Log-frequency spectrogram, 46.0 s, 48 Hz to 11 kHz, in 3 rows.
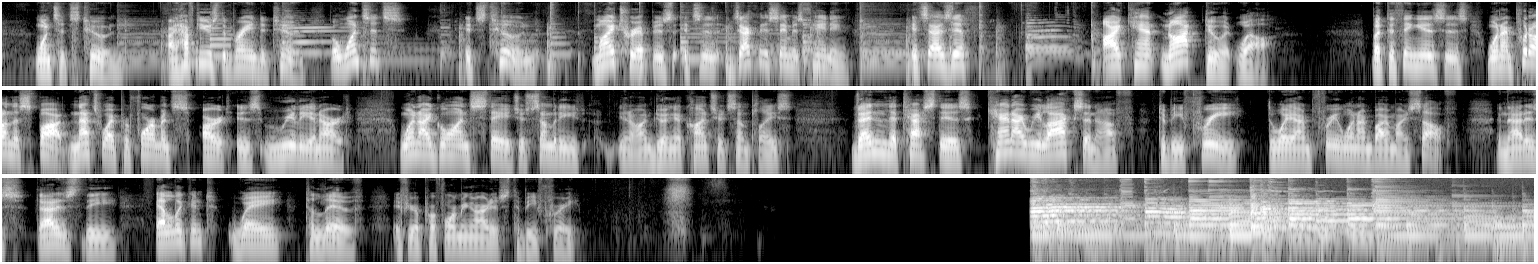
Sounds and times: Guitar: 0.0 - 12.2, 41.0 - 46.0
Speech: 0.3 - 4.0, 4.6 - 8.5, 9.1 - 9.8, 11.0 - 12.7, 13.7 - 36.5.

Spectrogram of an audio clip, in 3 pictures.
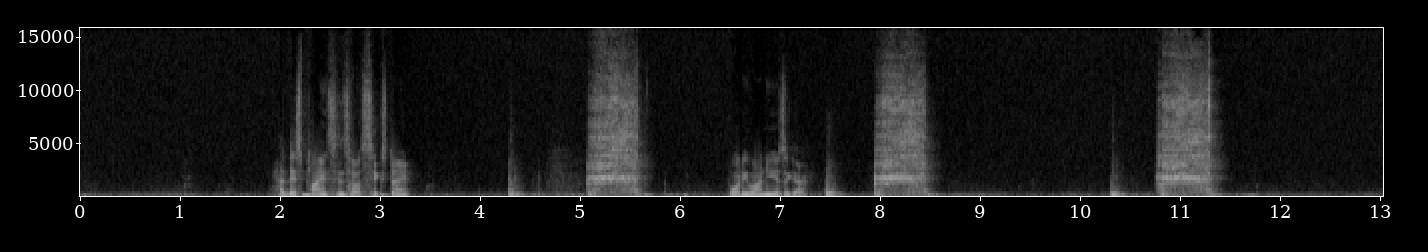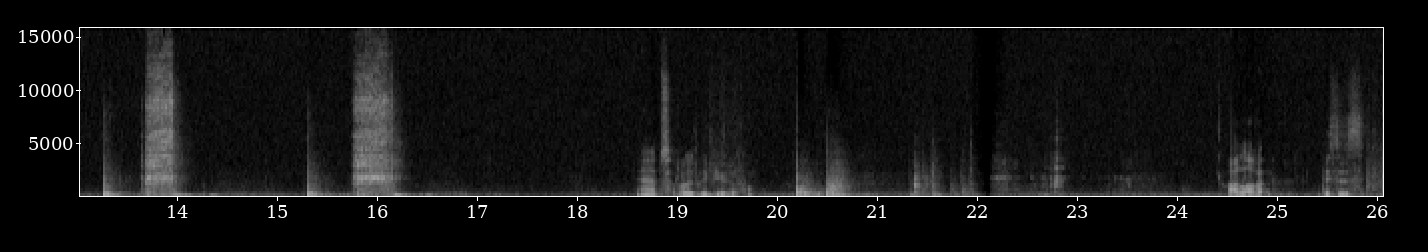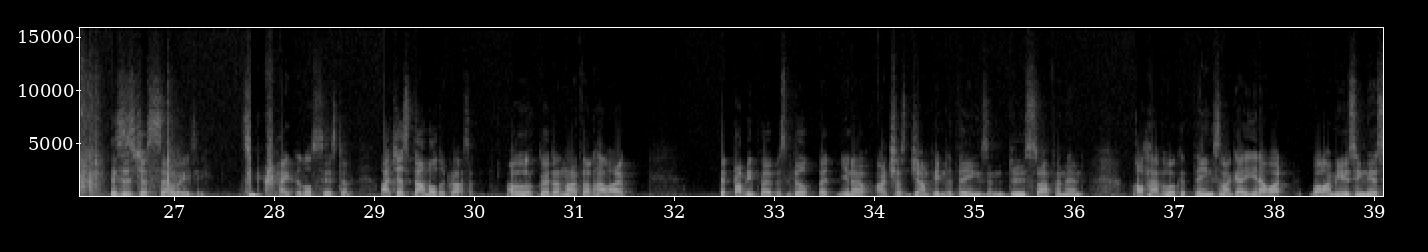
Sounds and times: Speech: 1.9 - 3.4, 6.5 - 7.4, 18.6 - 19.8, 24.4 - 31.6, 32.4 - 39.0
Tools: 5.1 - 5.7, 8.0 - 8.6, 10.8 - 11.5, 15.8 - 16.3.

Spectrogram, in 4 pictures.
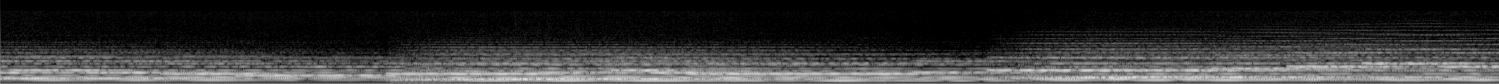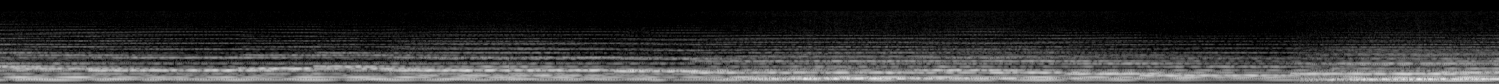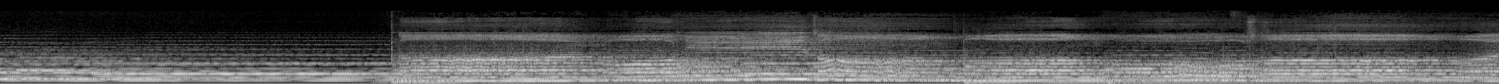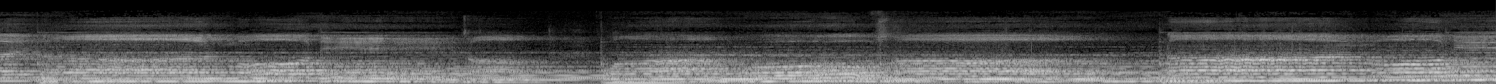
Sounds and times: Music: 0.0 - 59.9.

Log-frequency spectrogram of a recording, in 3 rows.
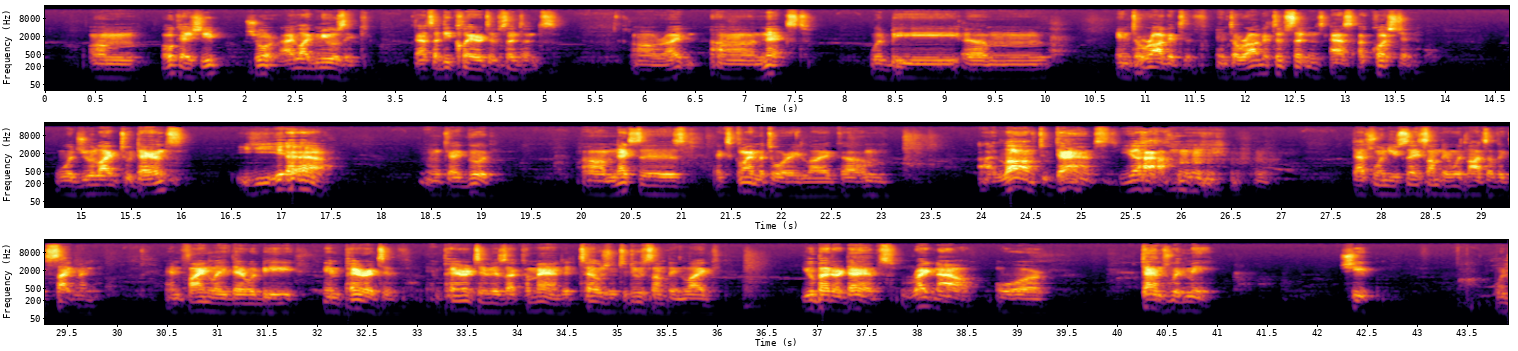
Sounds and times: Speech: 0.4 - 5.2, 5.8 - 13.8, 14.7 - 17.6, 18.4 - 19.2, 20.0 - 23.1, 24.0 - 29.9, 30.5 - 36.1, 36.8 - 39.4, 40.1 - 41.0, 42.2 - 42.7, 43.5 - 43.9.

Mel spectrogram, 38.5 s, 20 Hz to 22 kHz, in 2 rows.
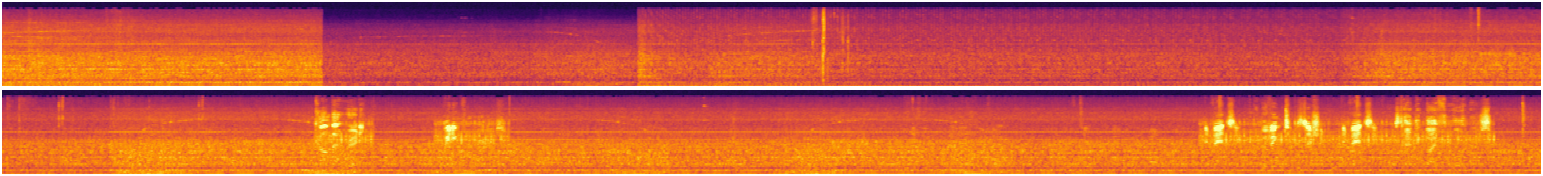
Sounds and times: Speech: 23.2 - 23.9, 33.5 - 37.9.

